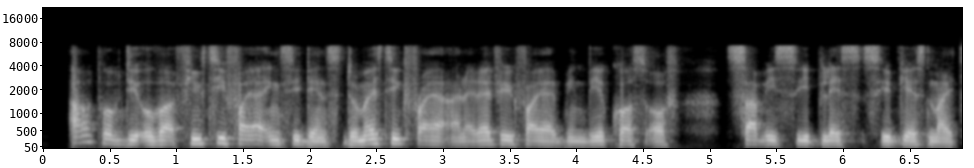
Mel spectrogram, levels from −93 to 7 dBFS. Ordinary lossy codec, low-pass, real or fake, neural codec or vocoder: MP3, 64 kbps; 7.2 kHz; fake; codec, 24 kHz, 0.9 kbps, WavTokenizer, small release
